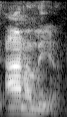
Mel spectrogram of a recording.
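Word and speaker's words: Analiyah: So her name is Analia. It's spelled A-A...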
